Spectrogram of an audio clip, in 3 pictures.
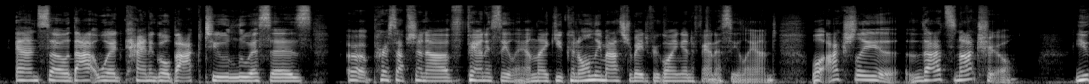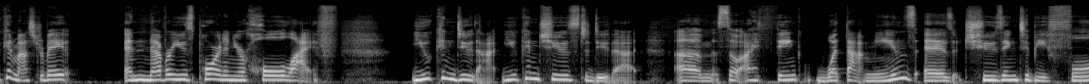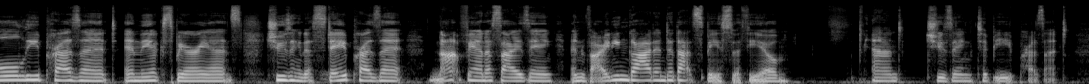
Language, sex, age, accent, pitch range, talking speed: English, female, 20-39, American, 155-190 Hz, 160 wpm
